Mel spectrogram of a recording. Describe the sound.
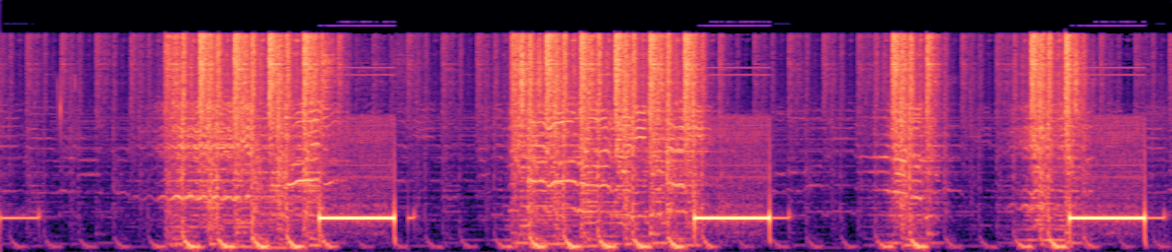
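Ringback tones on an outgoing telephone call, a steady single-pitch tone that recurs about every five seconds, with louder music filling the gaps between rings.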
